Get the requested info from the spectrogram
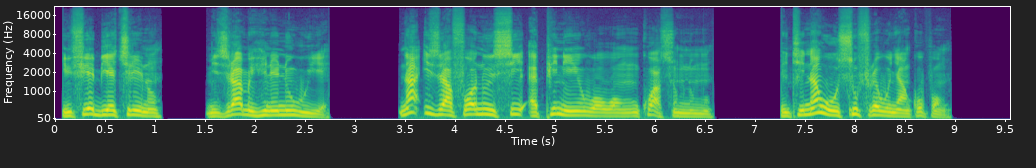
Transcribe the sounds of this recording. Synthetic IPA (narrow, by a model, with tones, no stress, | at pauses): m̩˨fi˦æ˦bi˦æ˨t͡ɕʰi˦ɾɪ˨nʊ̃˦ | mĩ˨s̬ɾa˦˨m̃˨ɦɪ̃˦nɪ̃˦nʊ̃˦wu˨jɛ̰˨ | nã˦ʔi˦s̬ɾa˨lfʊ˦ɔ˦nʊ̃˦˨si˦ʔæ˨pʰi˦nɪ̃ː˨˦wɔ˨wɔ̃˨ŋ̩˨kʰʊ˦a˨sʊ̃˦mnʊ̃˦mũ˦ | n̩˨tʰi˨nã˦wɔ˨sũ˦fɾɛ˦wɔ˨ɲã˨ŋko˦pʰɔ̰̃˨n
